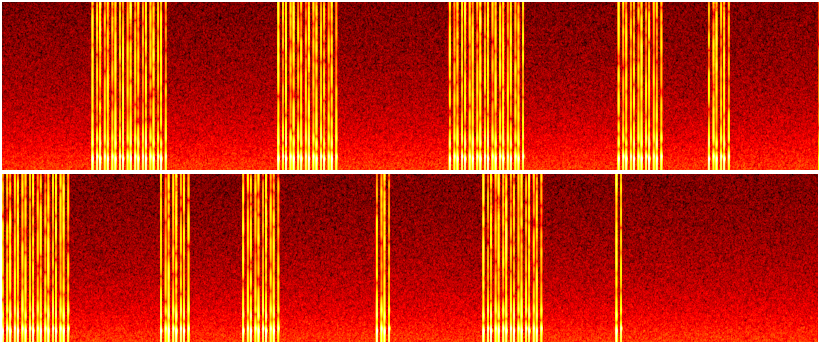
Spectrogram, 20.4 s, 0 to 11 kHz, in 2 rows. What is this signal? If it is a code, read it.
Pulse dialling, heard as clicks on a phone line, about 10 pulses a second. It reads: 0 8 0 6 3 9 4 5 2 8 1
